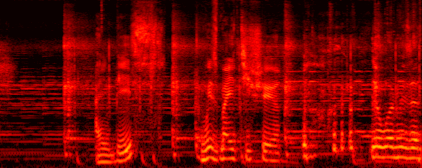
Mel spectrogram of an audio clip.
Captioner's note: laughs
